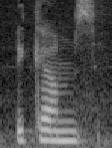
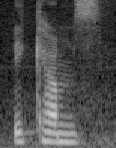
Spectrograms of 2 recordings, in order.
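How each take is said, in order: The two takes are said the same way.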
